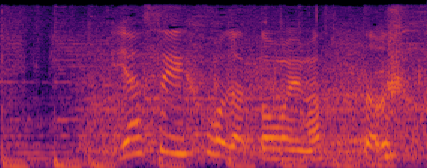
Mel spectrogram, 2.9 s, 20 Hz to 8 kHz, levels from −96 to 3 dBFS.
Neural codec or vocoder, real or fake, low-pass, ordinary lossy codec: none; real; 7.2 kHz; none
